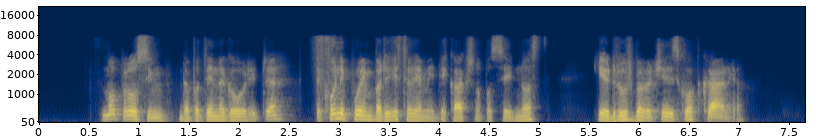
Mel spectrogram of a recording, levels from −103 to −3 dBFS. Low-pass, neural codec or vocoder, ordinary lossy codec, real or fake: none; codec, 16 kHz, 0.5 kbps, X-Codec, WavLM features, trained on Multilingual LibriSpeech; none; fake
